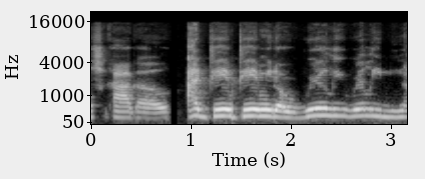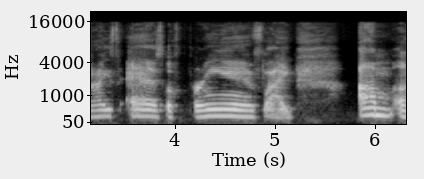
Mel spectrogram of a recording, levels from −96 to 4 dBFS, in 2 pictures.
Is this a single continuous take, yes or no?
no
